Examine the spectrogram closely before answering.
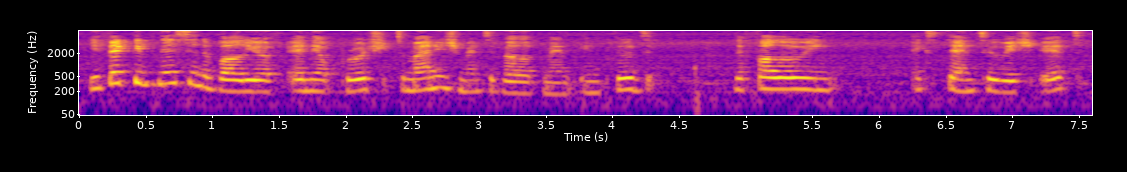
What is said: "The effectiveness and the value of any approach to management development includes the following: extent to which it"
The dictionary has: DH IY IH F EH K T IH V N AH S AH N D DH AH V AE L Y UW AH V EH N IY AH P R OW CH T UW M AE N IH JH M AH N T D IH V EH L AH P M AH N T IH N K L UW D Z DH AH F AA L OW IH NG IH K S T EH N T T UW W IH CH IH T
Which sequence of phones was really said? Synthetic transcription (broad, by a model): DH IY IH F EH K T IH V N AH S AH N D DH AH V AE L Y UW AH V EH N IY AH P R OW CH T UW M AE N IH JH M AH N T D IH V EH L AH P M AH N T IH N K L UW D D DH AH F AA L OW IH NG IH K S T EH N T T UW W IH CH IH T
